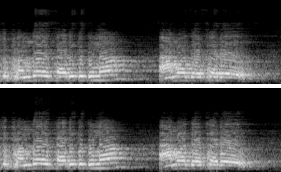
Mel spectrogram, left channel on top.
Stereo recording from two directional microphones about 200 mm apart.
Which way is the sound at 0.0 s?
50° left (ahead or behind).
